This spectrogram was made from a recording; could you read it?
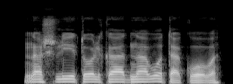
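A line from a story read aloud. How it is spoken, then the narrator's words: Gloomy reply. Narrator (Russian): мрачно ответил Телман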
